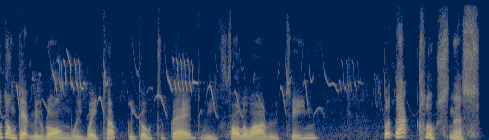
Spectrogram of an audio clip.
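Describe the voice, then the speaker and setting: Audio play: a woman playing remorseful older woman, unhurried and anguished, slightly noisy home recording. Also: fairly low pitch, vocal fry, darkish tone, exaggerated voice. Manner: halting, confessional, anguished. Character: older, remorseful partner of forty years, full of self-pity. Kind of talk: amateur audio drama acting. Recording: faint noise, home personal-device recording.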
